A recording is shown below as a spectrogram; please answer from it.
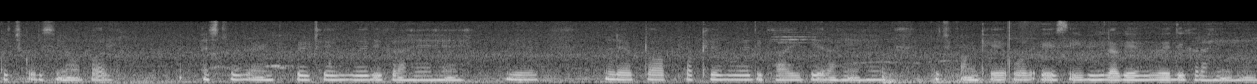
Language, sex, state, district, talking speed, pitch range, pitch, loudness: Hindi, female, Bihar, Bhagalpur, 130 wpm, 100-120 Hz, 105 Hz, -17 LUFS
